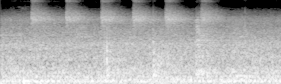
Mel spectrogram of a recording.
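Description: A latex balloon being handled and rubbed, giving a run of short scratchy rubbing sounds, about four a second, over a steady low hum.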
